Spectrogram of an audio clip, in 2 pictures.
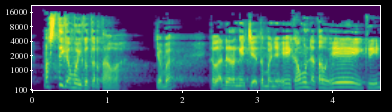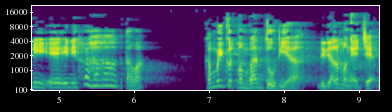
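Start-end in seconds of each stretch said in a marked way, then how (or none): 3.3-5.2 mock teasing. Voicing a friend mocking someone. 5.2-5.8 mock laugh. Acted laugh of the mockers.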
